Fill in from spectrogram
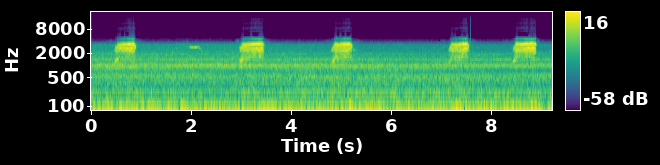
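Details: Owl at its nest, 16 February 2015, 8:38 PM, with a second mouse brought in; five grating, breathy screech bursts spaced roughly two seconds apart, each about a third of a second, over low hum.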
